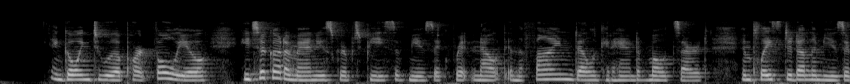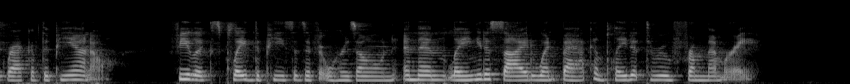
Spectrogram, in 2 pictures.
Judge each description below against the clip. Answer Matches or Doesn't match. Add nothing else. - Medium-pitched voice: Doesn't match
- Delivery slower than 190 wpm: Doesn't match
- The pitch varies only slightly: Matches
